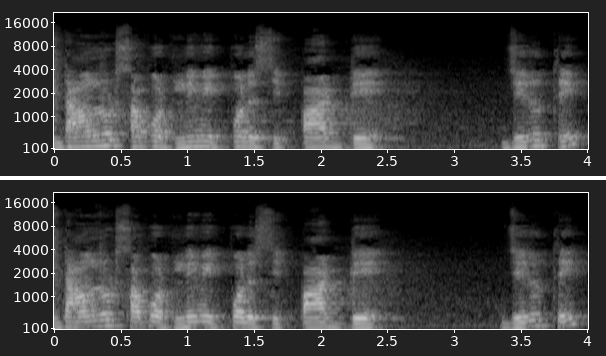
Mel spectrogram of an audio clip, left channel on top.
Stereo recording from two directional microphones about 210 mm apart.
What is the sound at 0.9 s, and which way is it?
Speech, 30° right (ahead or behind).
